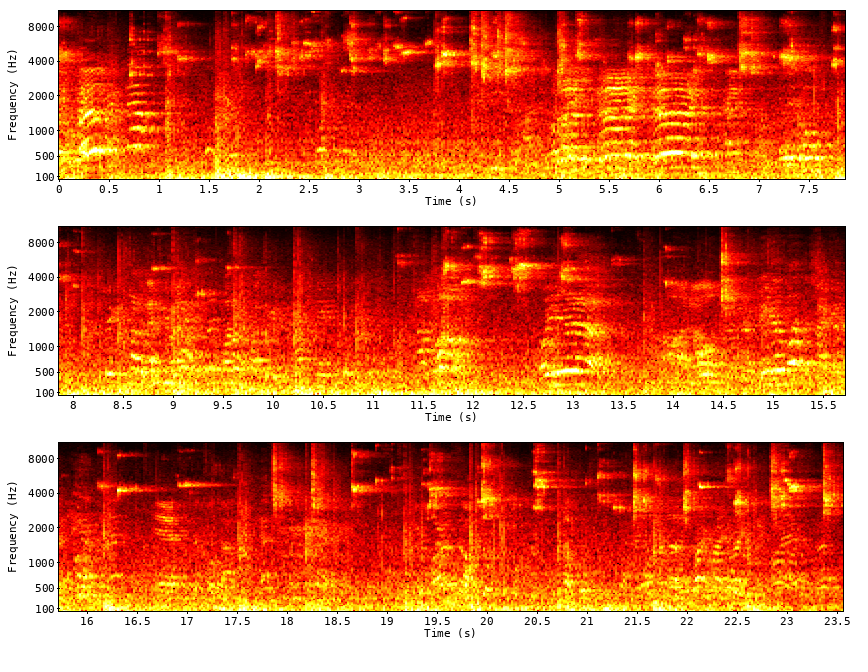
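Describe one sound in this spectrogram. Men shout and call out to each other in an echoing gym.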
